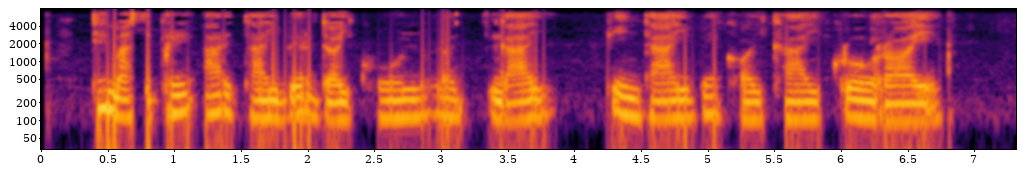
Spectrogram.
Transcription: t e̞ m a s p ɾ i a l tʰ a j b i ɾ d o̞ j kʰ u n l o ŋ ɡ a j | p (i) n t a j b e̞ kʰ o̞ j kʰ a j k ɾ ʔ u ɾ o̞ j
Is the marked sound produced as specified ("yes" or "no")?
yes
